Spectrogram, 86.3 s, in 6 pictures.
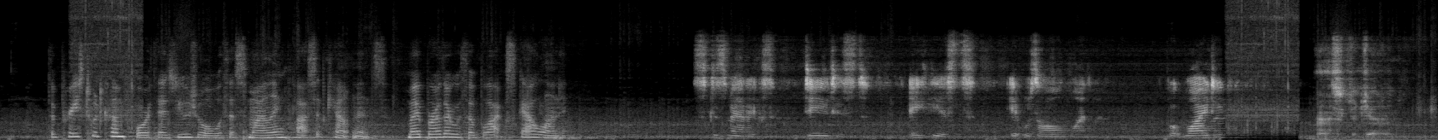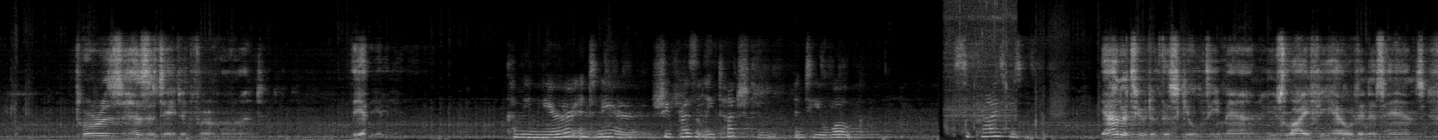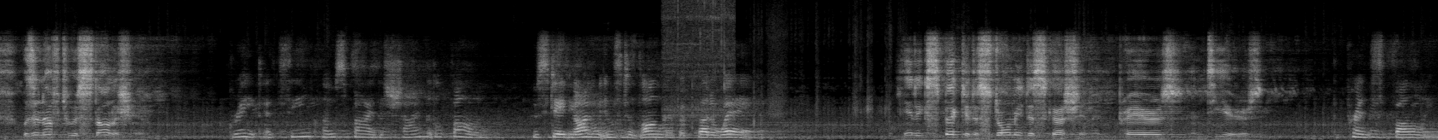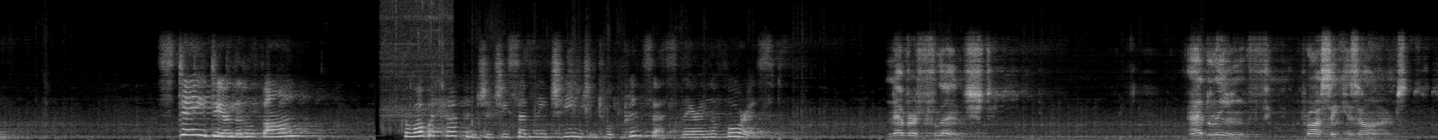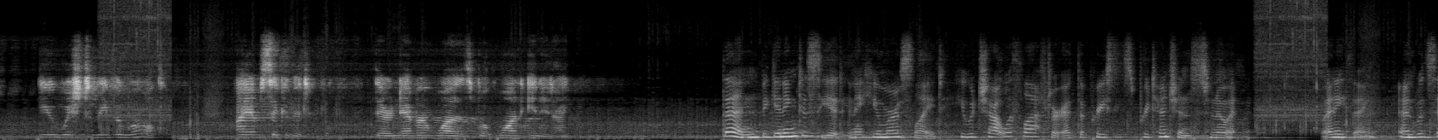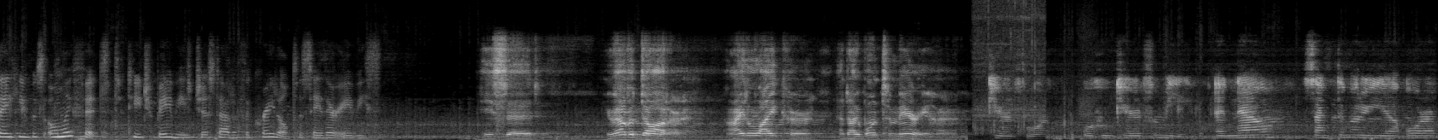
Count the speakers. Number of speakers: four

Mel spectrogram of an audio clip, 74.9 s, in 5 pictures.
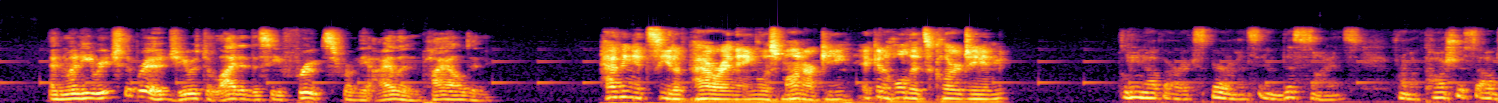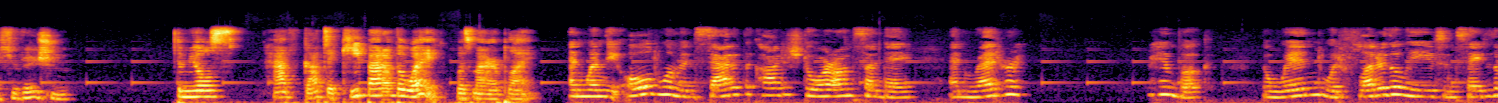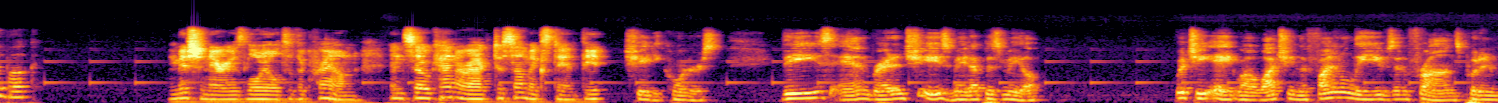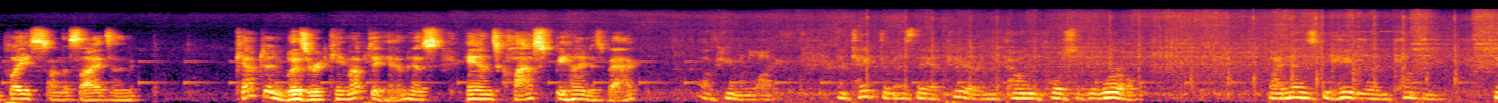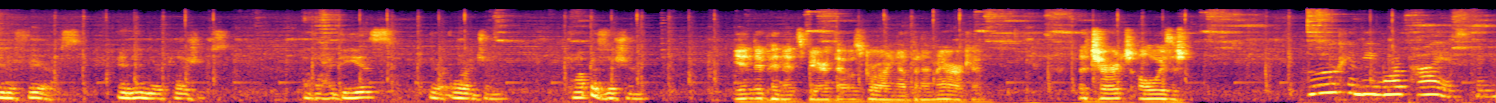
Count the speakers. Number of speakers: five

